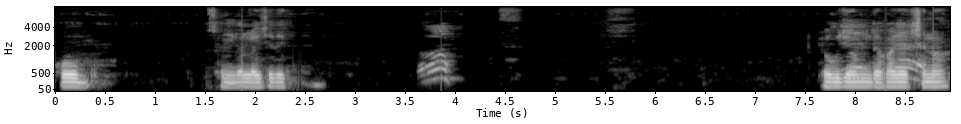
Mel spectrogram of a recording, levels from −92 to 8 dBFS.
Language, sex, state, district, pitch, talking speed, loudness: Bengali, male, West Bengal, Purulia, 115 Hz, 60 wpm, -17 LUFS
